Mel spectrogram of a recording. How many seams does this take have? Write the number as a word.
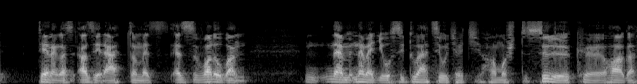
zero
